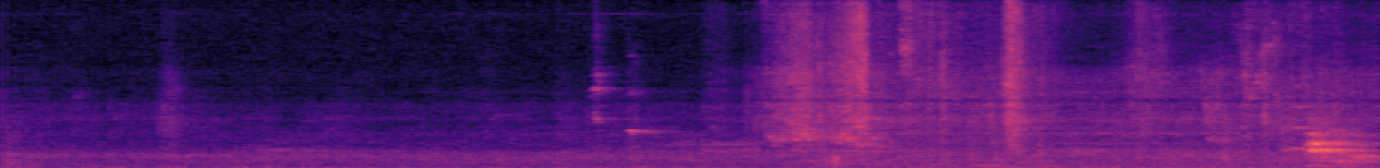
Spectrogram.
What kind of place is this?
elevator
